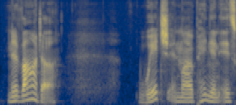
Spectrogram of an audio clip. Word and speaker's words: Nevada: as mascara mascara and in American English it's mascara with an air sound and a quite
